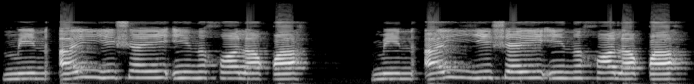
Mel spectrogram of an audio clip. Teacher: قاف کو بھی منہ بھر کر بولنا ہے. یہ موٹے حروف میں سے ہے، اسی لیے اس کو بولڈ پڑھنا ہے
